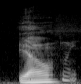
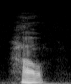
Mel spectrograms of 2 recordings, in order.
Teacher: Central approximant and glottalic H.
